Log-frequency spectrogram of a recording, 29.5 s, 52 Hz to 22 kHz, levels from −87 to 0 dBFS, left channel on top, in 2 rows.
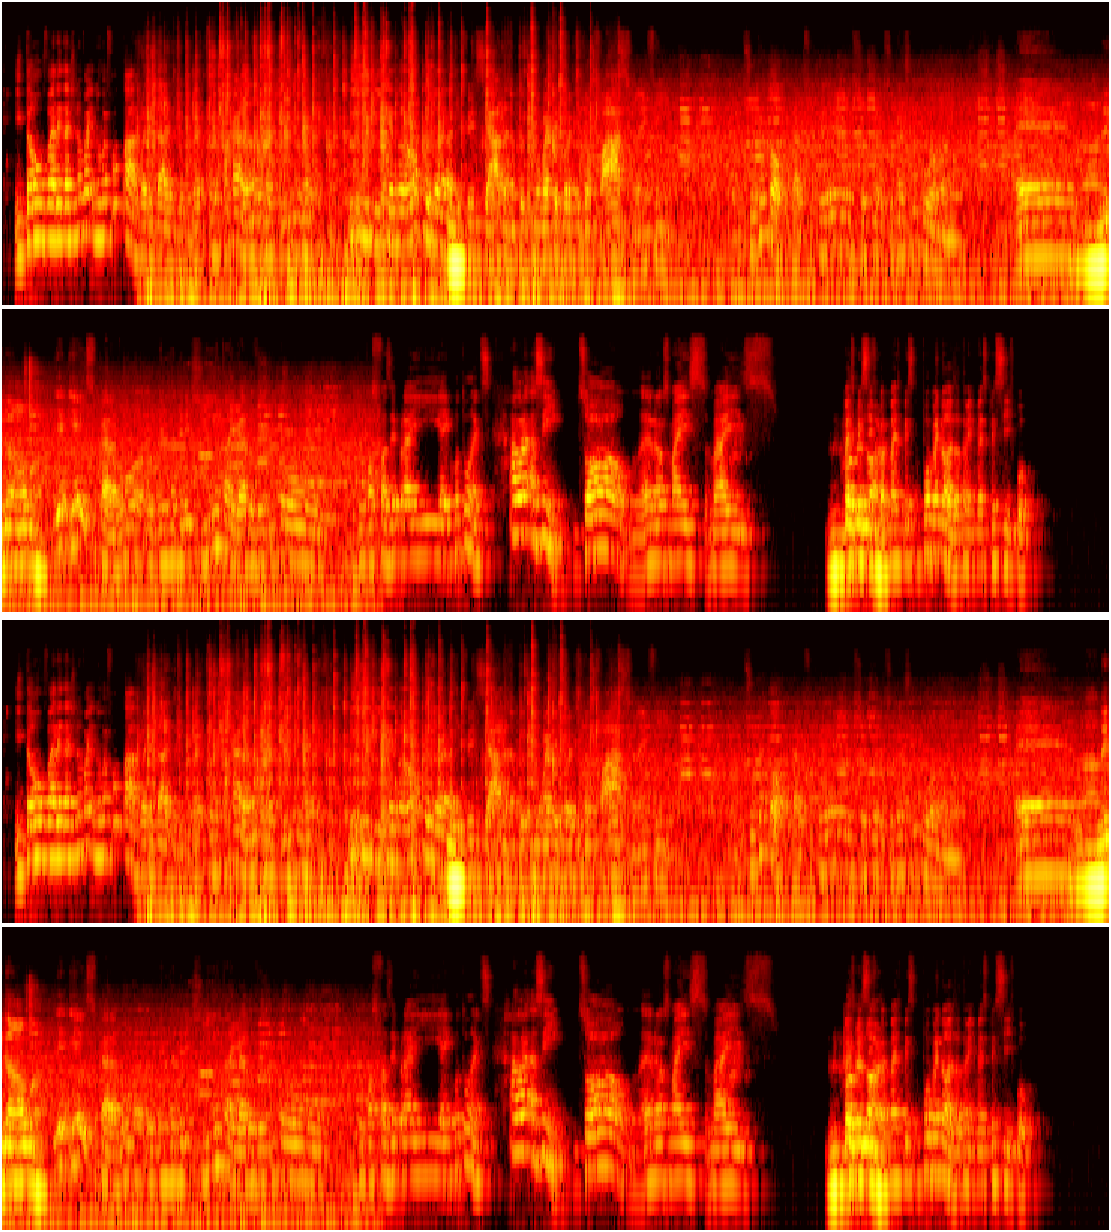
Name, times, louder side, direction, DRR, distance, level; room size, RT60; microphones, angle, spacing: voice 1, 0.2-4.2 4.6-9.1 9.7-12.7 13.5-14.5 15.4-19.0 19.4-25.0 25.9-26.1 26.5-28.4, left 2 dB, 20° left, 0.5 m, -35 dB
Crumpling crinkling, 1.7-8.4, left 1 dB, 50° left, 1.1 m, -36 dB
sound 1, 7.6-19.8, left 2 dB, 65° left, 0.6 m, -41 dB
voice 2, 14.2-15.4 24.4-24.5 25.7-26.5, right 1 dB, 45° right, 0.4 m, -24 dB
2.7 x 2.3 x 2.5 m
head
